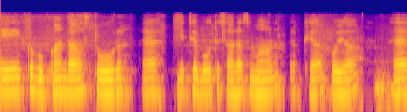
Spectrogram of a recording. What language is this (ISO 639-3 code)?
pan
